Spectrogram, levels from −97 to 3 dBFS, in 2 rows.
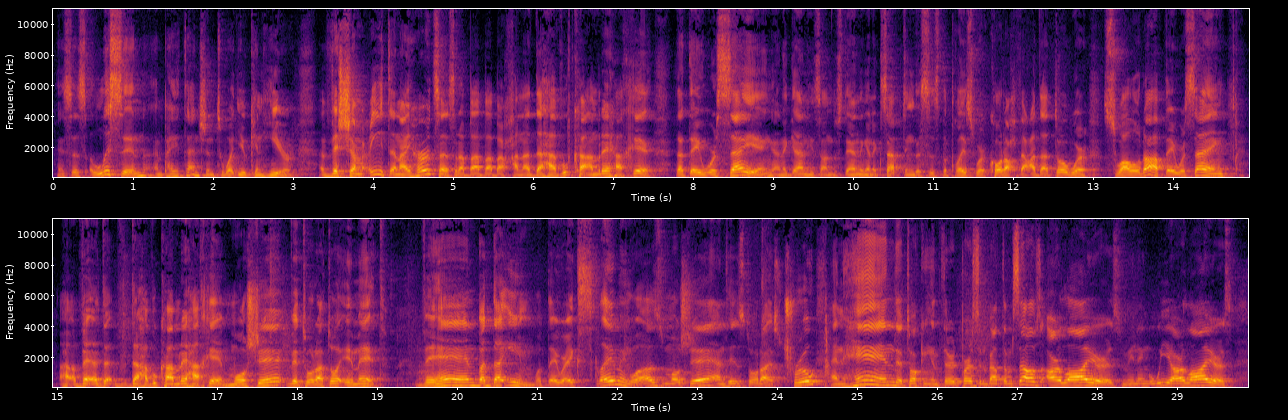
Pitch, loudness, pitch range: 145 Hz, -20 LUFS, 125-180 Hz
